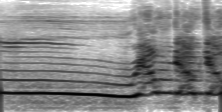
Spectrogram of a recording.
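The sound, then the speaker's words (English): A single sustained howl in imitation of a wolf, apparently a human voice, held on a steady pitch for about a second before breaking into rougher, breathy vocal sounds. “Oh, that's a wolf.”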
